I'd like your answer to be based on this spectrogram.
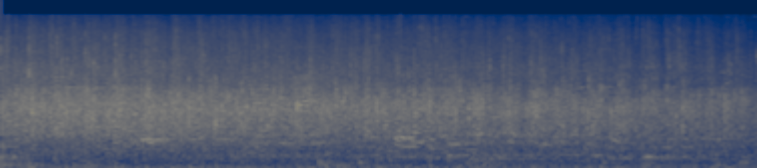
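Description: Sustained, vigorous applause from a seated audience at a student panel, a thick continuous roar of many hands that holds strong and eases slightly toward the end, with faint voices mixed in.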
